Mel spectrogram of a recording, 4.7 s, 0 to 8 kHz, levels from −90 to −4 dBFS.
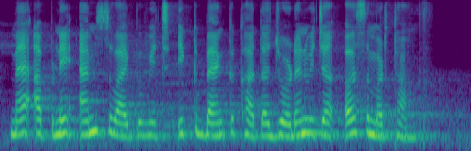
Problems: constant background noise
